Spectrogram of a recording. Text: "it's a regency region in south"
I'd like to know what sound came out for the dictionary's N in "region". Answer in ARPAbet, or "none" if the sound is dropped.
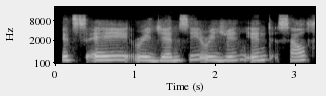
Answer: N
